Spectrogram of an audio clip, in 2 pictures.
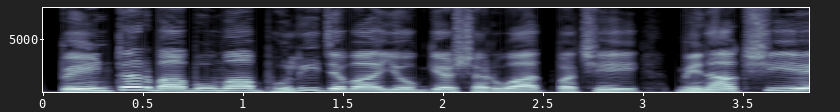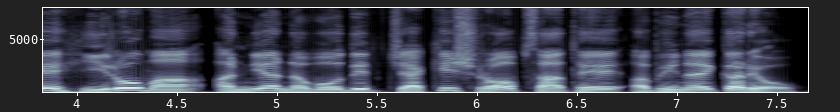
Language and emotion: Gujarati, neutral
